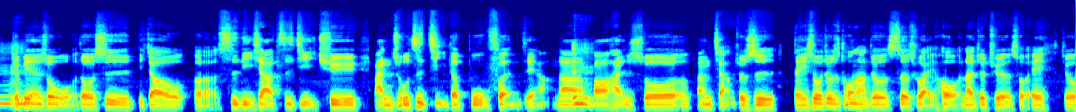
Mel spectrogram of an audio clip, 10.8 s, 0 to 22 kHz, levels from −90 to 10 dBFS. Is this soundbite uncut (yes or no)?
no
